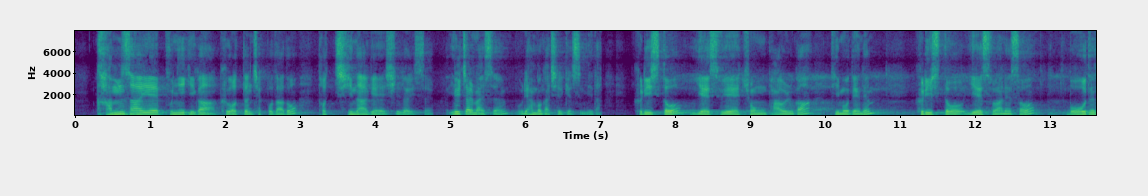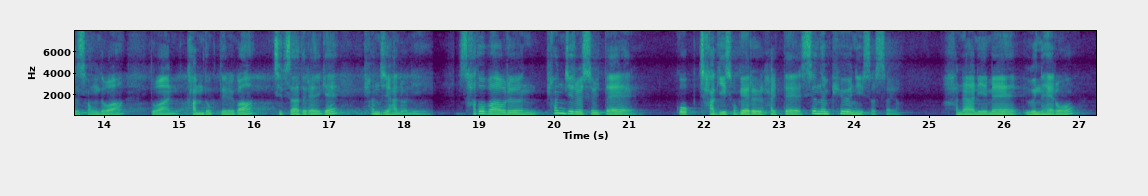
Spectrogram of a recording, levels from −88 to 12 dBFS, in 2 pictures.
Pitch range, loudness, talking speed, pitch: 120-165 Hz, -19 LUFS, 255 characters per minute, 135 Hz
